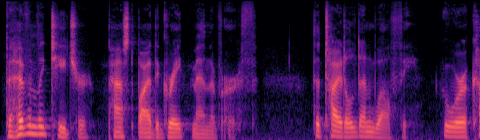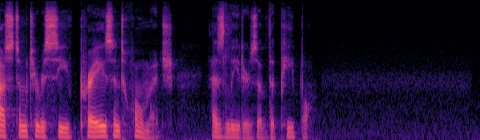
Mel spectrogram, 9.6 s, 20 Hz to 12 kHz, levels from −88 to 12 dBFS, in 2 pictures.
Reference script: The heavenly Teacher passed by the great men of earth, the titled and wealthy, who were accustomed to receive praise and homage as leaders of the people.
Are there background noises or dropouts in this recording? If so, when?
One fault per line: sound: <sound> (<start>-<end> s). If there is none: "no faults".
no faults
